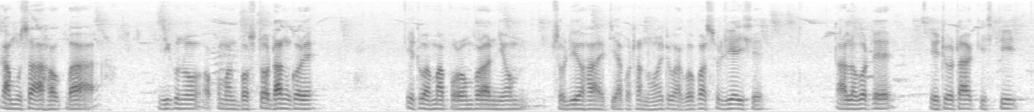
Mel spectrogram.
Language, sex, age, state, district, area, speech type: Assamese, male, 60+, Assam, Dibrugarh, urban, spontaneous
